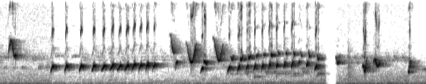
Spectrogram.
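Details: White-rumped shama singing as a lure recording: a fast run of about a dozen repeated rising whistled notes, then buzzy downslurs and another rapid trill-like series, a short gap, then a few loud clear phrases.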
